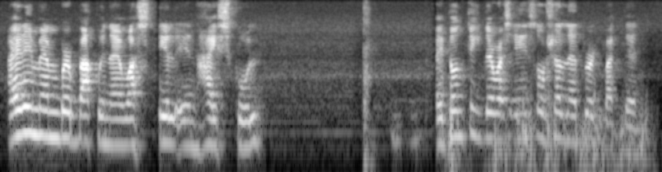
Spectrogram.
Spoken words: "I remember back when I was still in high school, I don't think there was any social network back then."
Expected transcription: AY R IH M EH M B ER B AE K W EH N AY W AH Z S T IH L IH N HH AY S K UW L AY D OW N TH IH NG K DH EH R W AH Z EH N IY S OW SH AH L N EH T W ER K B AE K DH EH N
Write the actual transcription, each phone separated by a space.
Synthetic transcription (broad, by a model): AY R IH M EH M B ER B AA K W EH N AY W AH S T IH L IH N HH AY S K UW L AY D OW N T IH NG K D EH R W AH S EH N IY S OW SH AH L N EH T W ER K B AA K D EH N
